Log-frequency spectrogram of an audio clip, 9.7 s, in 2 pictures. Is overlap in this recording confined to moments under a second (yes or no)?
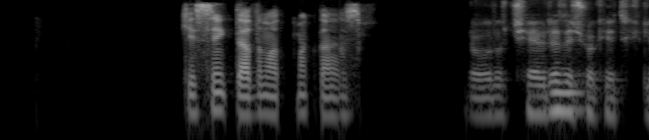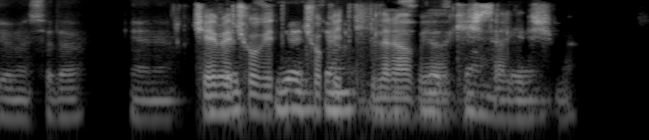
no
